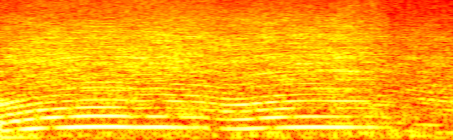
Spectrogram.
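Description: A chainsaw in the video game Satisfactory cuts through mycelia trees, its engine droning loud and steady with slight wavering pitch as it bites in, then easing off near the end.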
